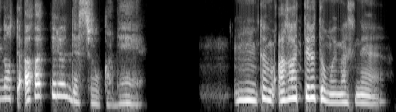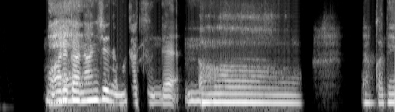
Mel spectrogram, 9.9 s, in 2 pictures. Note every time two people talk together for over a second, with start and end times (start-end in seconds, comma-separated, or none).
none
